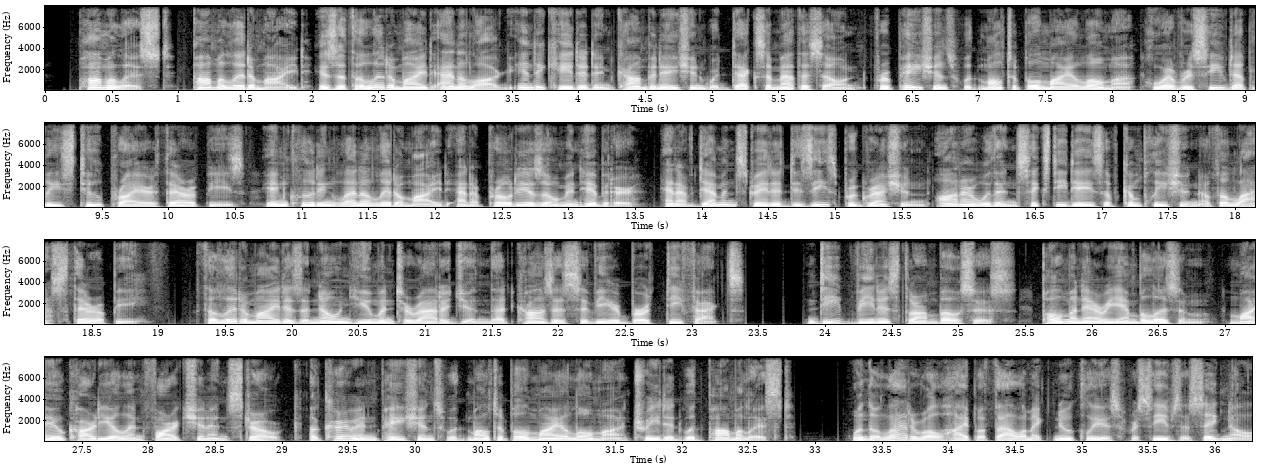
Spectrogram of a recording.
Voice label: Medical Narration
